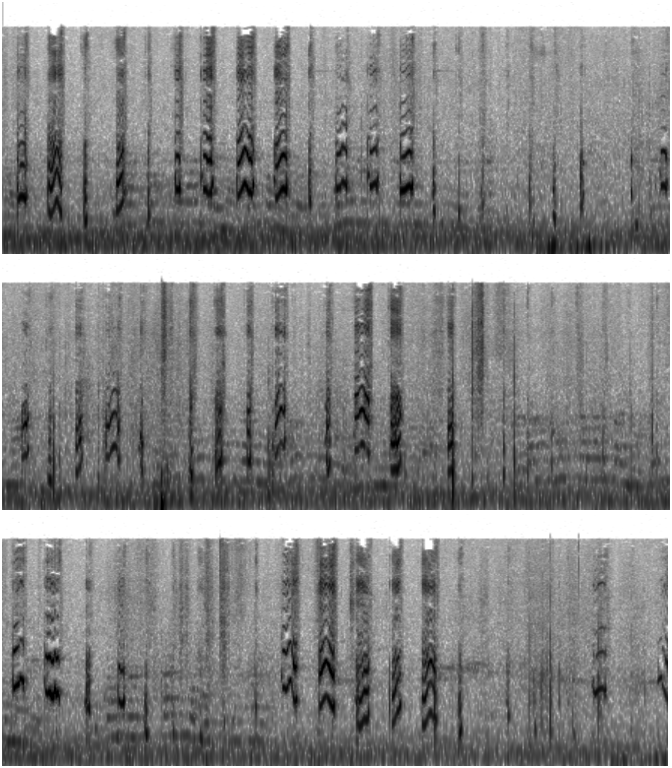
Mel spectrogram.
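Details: Newborn English Cocker Spaniel (field) puppies, a litter of four males, squeak and whimper in quick, high, overlapping bursts.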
